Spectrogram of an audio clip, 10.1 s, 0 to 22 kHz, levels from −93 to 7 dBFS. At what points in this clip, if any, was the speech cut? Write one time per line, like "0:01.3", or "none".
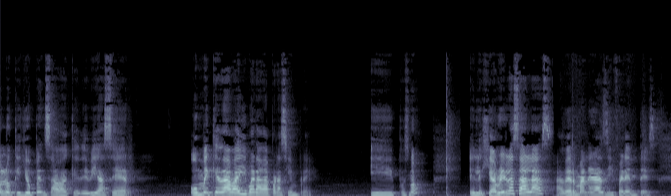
0:06.9
0:08.3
